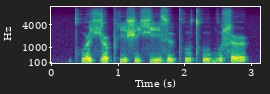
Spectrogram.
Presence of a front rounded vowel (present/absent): absent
